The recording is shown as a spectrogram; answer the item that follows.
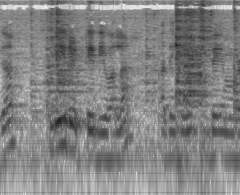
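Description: Stainless steel lid clinking and scraping as it is slid off a pot on the stove, over background music with a plucked guitar.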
